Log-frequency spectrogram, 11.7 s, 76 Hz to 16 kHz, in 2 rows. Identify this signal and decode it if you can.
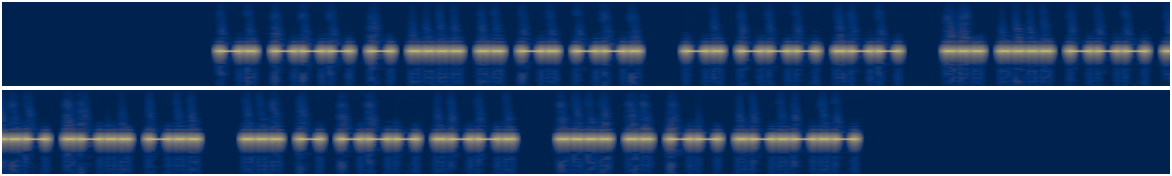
Morse code, heard as a keyed tone, about 36 wpm, 700 Hz. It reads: NOTHING NOW SHOULD STOP HIM.
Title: Sentences from Top 1000 Words - Review Part 1 - 35wpm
